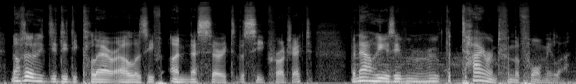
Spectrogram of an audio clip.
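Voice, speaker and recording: A man voicing a scheming villain officer, grave, formal and measured, full of suspicion. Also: medium pitch, expressive, natural voice. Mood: suspicious, insistent.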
